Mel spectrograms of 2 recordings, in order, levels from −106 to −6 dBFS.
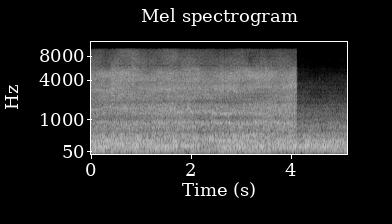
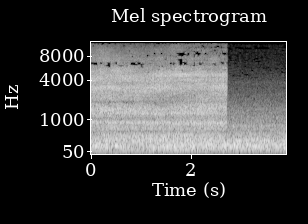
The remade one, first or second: first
